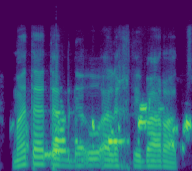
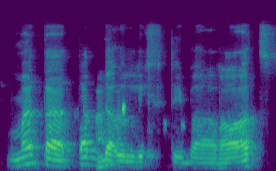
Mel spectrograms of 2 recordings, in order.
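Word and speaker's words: متى تبدأ الاختبارات: Mata tabda'u al-ikhtibarat. Ma makna hadhihi? Mata Bacanya bisa lebih tepat al-ikhtibarat. Mata tabda'ul ikhtibarat. Hamzah wasal.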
